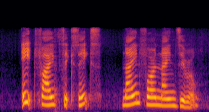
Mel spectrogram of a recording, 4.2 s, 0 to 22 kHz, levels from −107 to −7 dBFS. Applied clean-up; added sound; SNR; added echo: neural separator model SepFormer DNS4.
